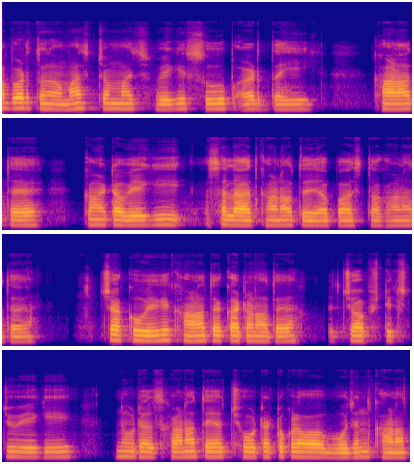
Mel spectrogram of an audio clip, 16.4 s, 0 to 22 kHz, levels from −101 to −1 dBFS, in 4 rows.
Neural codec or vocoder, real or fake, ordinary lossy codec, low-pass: none; real; none; none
